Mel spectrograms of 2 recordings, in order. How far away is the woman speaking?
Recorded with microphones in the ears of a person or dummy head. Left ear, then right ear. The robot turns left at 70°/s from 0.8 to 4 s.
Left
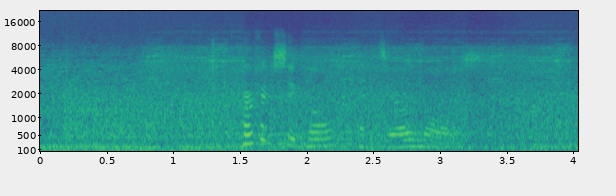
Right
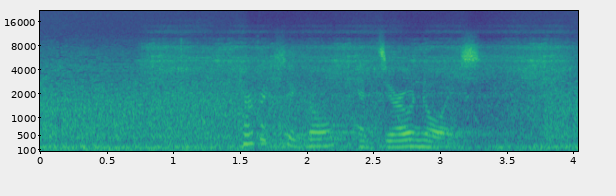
About 1.4 m.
